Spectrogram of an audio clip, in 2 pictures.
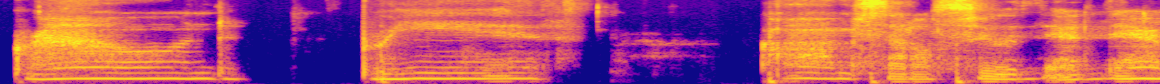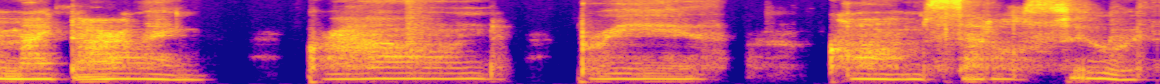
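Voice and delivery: very soft, hushed meditation mantra; soothing mantra. Shown as a demonstration. Teacher sharing a mantra from meditation practice, soft and soothing. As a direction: murmur it softly to calm and settle. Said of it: "I shared a mantra".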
